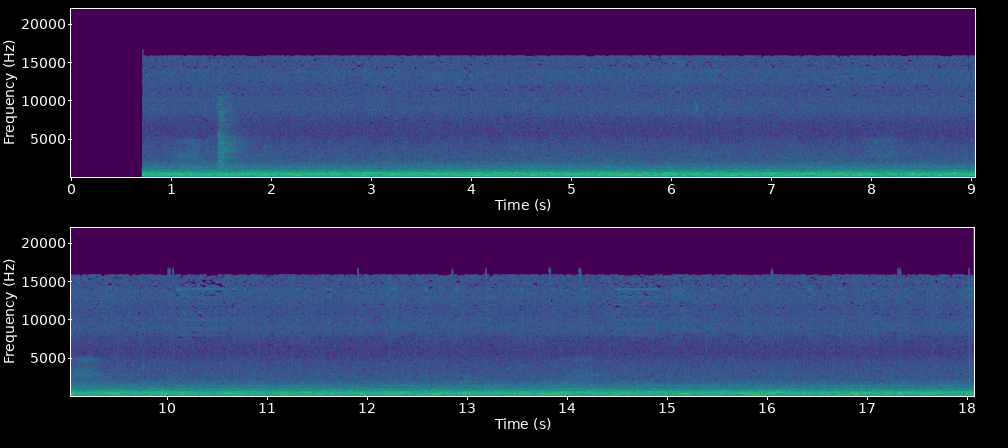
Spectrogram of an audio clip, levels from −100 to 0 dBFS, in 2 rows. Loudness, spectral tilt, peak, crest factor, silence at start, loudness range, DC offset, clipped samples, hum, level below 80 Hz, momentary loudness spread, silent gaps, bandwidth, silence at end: -37 LUFS; -6.5 dB/octave; -22 dBFS; 14 dB; 0.7 s; 1 LU; under 0.1%; under 0.1%; none; -58 dBFS; 2 LU; none; 16 kHz; 0 s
